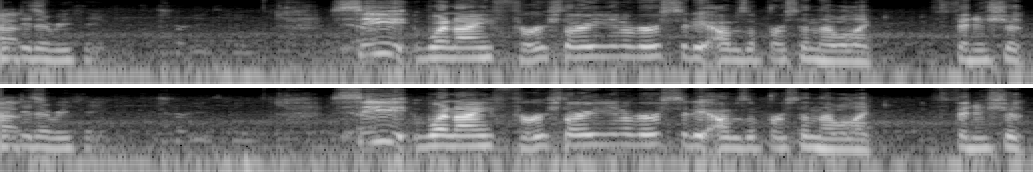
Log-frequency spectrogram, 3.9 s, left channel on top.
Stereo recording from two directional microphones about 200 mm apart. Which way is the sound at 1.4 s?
15° left (ahead or behind).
